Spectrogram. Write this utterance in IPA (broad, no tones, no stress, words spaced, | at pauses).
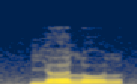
jəlol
